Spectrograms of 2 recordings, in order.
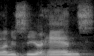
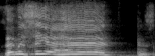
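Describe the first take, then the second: First: Said in the usual way. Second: High, drawn-out singer calling to the crowd; mock concert yell, pitched way up; imitated stage shout. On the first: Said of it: "he just kept saying". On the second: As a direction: holler it slowly, mimicking a rock frontman. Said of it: "he would be like".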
